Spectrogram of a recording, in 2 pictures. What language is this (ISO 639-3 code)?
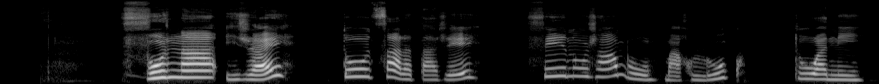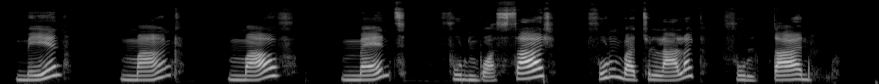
mlg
